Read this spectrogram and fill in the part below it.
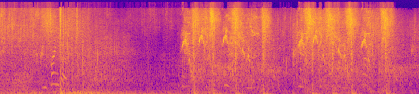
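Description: Explosive Confringo spell bursts in Hogwarts Legacy, a few heavy booms and whooshing blasts with crackling impacts over game ambience, loud and close, with a voice calling out spells among them.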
